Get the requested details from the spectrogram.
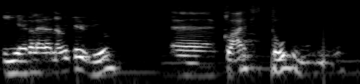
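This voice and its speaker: A man who is a podcast guest, telling a personal story in a casual, slangy and animated way. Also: mid-range voice, husky, dull audio, soft background music. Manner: slangy, rapid, animated retelling.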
